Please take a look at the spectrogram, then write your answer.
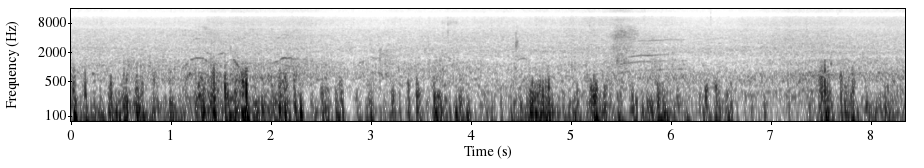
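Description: Strong waves and gusting wind at Sandpiper Beach in St. Laurent, Manitoba, with irregular surf bursts and wind buffeting the microphone throughout, fairly close, while a voice speaks faintly in the background.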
